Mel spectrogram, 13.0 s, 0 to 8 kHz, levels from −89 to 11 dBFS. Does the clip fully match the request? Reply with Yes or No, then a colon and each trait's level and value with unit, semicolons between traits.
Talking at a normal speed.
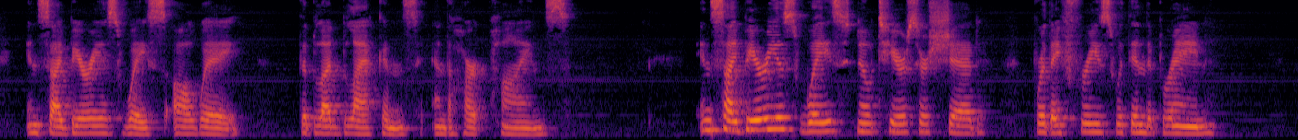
No: slow, 90 wpm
